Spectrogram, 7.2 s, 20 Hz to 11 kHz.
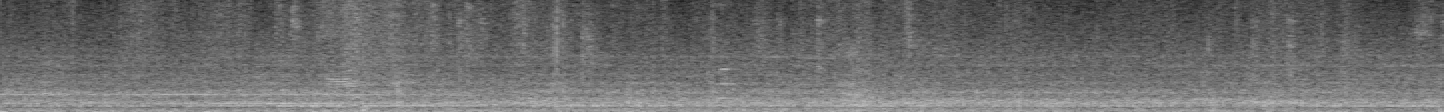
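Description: Interior running noise of a JR E233-6000 series electric commuter train between stations: a steady rumble of the wheels on the rails.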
